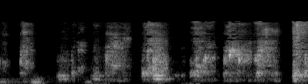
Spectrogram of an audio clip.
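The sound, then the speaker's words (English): A dog drinking water makes continuous wet, sloppy lapping and slurping with irregular pulses. The sound is fairly loud and heard on its own. “What is that noise? That's my dog drinking water.”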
